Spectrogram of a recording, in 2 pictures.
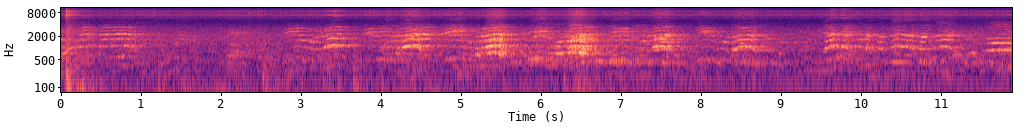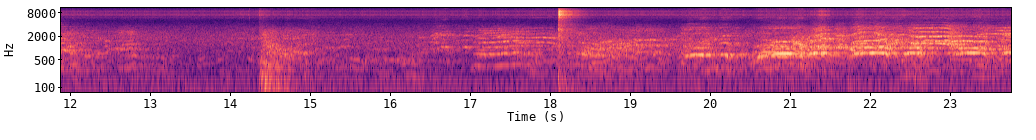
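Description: A crowd of spectators shouts and chants loudly nearby.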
